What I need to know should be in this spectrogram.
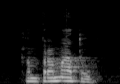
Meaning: dative singular of компрома́т (kompromát)
- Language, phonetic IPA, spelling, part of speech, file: Russian, [kəmprɐˈmatʊ], компромату, noun, LL-Q7737 (rus)-компромату.wav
